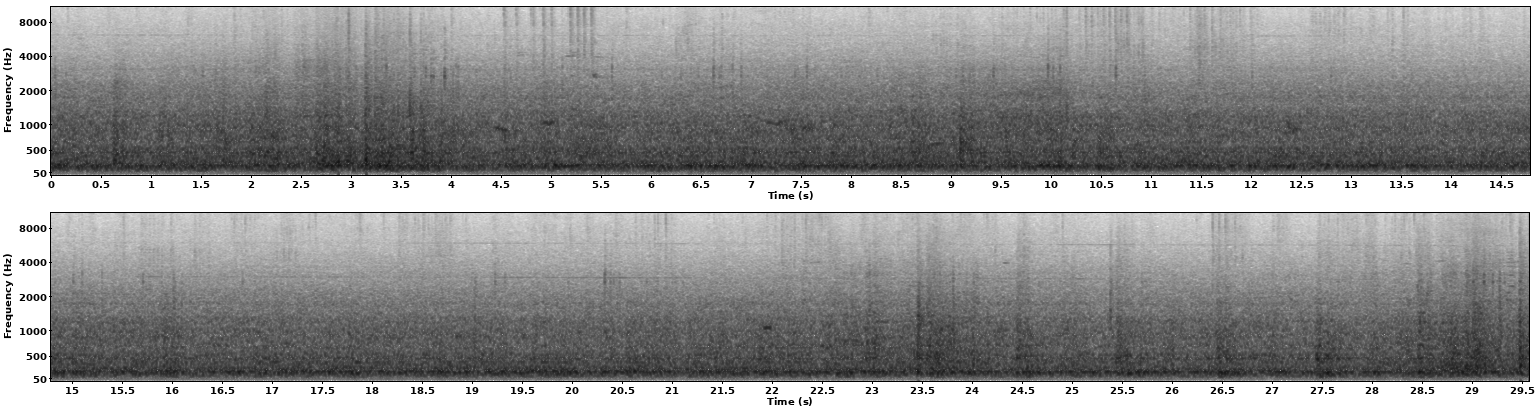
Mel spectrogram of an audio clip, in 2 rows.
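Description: Running noise inside a JR West 223 series 5000 electric multiple unit at speed: a steady rumble of wheels on rail, swelling briefly about three seconds in and again near 23 seconds.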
